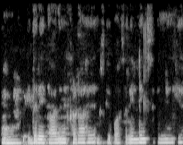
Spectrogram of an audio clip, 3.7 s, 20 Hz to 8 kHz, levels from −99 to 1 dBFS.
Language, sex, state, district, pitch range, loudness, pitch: Rajasthani, female, Rajasthan, Nagaur, 175-190 Hz, -18 LUFS, 185 Hz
